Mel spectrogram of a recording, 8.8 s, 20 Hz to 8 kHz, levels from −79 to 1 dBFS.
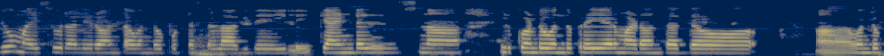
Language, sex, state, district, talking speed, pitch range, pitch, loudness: Kannada, female, Karnataka, Mysore, 110 wpm, 210-230 Hz, 220 Hz, -24 LUFS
